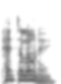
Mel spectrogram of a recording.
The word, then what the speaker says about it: Pantalone: How does that pronounce, Joe? Pantalone.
